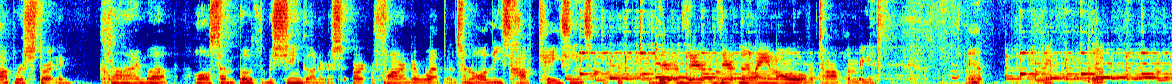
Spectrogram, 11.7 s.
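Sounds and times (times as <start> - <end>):
speech: 0.0 - 9.0, 9.6 - 9.9
mobile phone ringing: 5.6 - 8.5, 10.1 - 11.7.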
